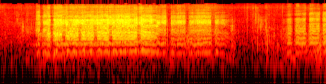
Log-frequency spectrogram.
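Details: Emperor penguin on sea ice between Cape Evans and Cape Royds giving a loud, rich, harmonic call lasting about two seconds, wavering slightly in pitch, followed by quieter broken notes and faint wind.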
